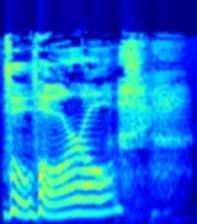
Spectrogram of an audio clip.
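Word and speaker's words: Lorals: Laurels. It's spelled L-O-R-A-L-S, not like the name of the flower.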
